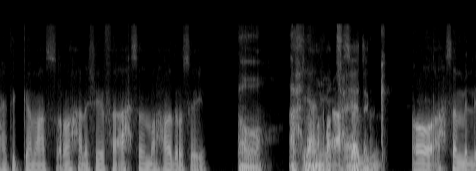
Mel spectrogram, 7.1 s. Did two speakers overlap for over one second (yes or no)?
yes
